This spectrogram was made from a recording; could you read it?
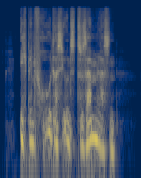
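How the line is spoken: Whisper. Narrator (German): flüsterte Hella

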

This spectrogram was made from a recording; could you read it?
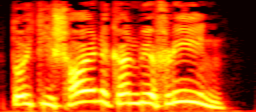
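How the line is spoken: Calling out. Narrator (German): rief

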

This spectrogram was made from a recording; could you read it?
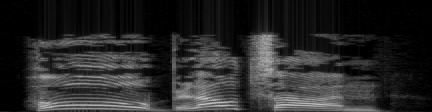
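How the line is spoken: Calling out. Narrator (German): rief sie einem der vorbeigehenden Seefahrer zu

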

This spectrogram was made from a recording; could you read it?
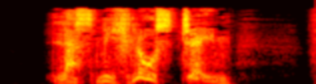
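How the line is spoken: Hissing snap. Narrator (German): fauchte sie

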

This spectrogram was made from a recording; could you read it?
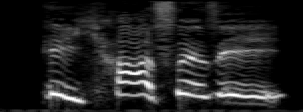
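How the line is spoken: Screamed. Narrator (German): schrie

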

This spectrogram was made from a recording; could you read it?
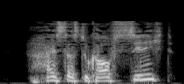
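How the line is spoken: Woman giggling. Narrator (German): Die Frau kicherte

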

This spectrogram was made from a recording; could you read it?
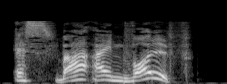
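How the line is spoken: Shouting. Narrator (German): schrie sie die Jungen an

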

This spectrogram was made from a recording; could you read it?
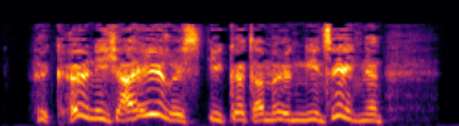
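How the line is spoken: Old man replying too loudly. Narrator (German): erwiderte der Greis doch zu laut

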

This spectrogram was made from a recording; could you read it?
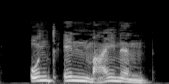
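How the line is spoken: Snapped angrily. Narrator (German): fuhr sie ihn zornig an

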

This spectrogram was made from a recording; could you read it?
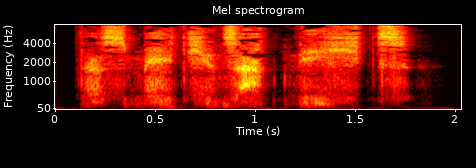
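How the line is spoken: Sharp whisper in ear. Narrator (German): flüsterte eine scharfe Stimme ins Ohr

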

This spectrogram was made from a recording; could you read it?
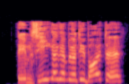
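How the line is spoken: Exclaimed. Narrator (German): rief aus

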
